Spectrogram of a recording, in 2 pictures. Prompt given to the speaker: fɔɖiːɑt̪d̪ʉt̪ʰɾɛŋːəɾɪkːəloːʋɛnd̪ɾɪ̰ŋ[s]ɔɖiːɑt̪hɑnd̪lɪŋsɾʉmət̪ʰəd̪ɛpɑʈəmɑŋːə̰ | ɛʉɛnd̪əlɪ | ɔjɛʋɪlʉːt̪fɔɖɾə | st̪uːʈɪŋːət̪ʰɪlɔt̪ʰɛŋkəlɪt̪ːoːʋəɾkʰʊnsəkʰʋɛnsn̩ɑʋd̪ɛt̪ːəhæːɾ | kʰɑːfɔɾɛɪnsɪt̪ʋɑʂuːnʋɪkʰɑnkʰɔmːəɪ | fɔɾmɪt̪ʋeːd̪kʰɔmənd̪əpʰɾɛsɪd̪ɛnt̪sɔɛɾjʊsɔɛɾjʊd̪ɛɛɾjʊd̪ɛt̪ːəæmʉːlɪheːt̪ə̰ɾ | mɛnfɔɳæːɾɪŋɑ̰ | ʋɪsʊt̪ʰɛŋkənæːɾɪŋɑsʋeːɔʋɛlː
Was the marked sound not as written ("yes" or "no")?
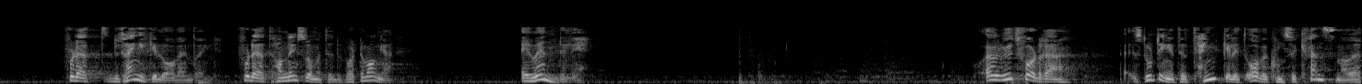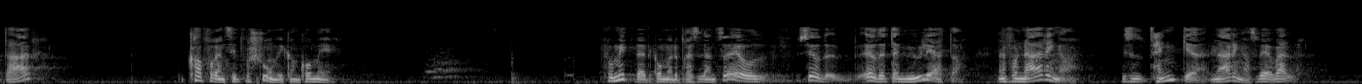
yes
